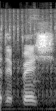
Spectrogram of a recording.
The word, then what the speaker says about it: Depeche: A Dave le cagaba que la gente pronunciara mal el nombre de la banda e insistía que era de Pesh con la e silenciosa.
